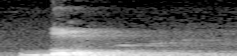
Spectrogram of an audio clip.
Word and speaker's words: bomb: इसी प्रकार बॉम्ब, BOMB, ये बॉम्ब होता है बॉम्ब, लेकिन लिखा जाता है बॉम्ब और बोला भी बॉम्ब ही जाता है। इसमें लास्ट वाला बी वो साइलेंट लेटर्स होता है।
